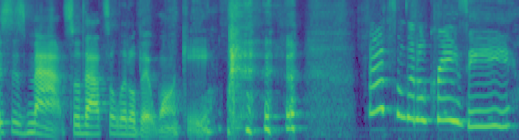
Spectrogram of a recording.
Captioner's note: laughs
